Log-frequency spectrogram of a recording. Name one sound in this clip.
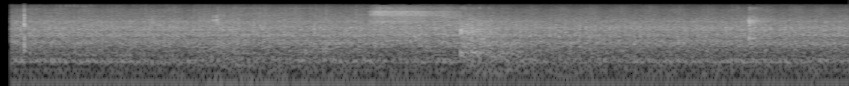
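A large truck engine rumbles nearby as the truck drives slowly past.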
